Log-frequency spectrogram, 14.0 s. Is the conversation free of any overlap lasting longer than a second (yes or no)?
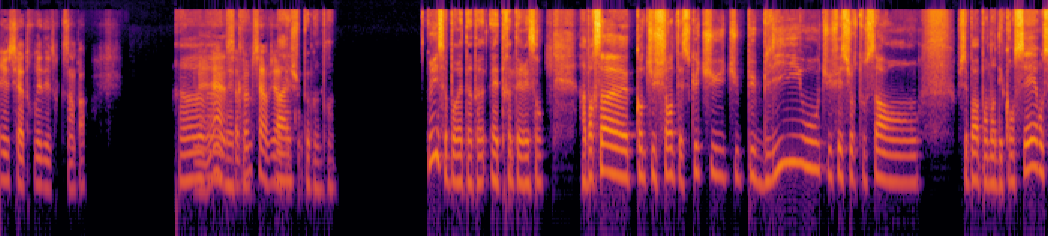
no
